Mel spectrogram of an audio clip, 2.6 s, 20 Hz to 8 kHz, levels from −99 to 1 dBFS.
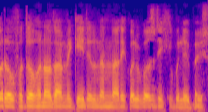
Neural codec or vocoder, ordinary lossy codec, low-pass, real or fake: codec, 16 kHz, 2 kbps, X-Codec, HuBERT features, trained on general audio; MP3, 32 kbps; 7.2 kHz; fake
